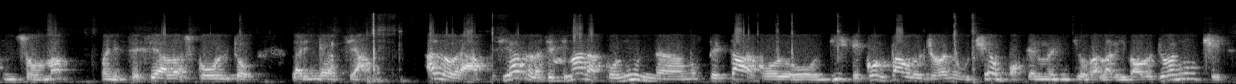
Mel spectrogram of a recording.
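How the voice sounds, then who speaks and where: A man's voice: medium pitch, pushed and bright, slight background noise. A man presenting cultural listings on the radio in a spontaneous, digressive way, often searching for words. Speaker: theatre critic and agenda presenter. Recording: dull, lo-fi radio sound.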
